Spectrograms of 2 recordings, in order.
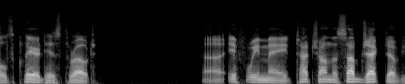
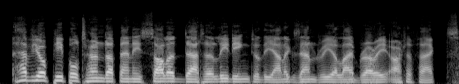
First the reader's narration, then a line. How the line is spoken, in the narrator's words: Haller asked sharply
